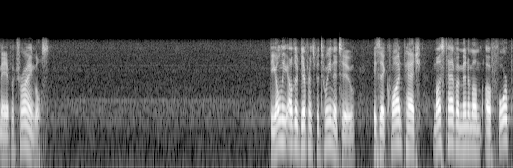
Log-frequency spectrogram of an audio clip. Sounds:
Speech

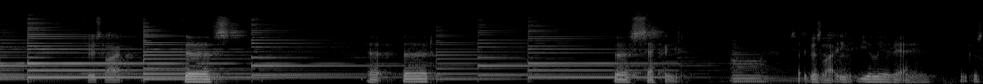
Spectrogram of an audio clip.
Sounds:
Speech, Music, Musical instrument, Acoustic guitar, Guitar, Plucked string instrument

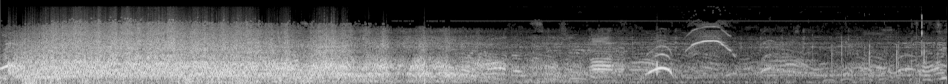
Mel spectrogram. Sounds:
Speech

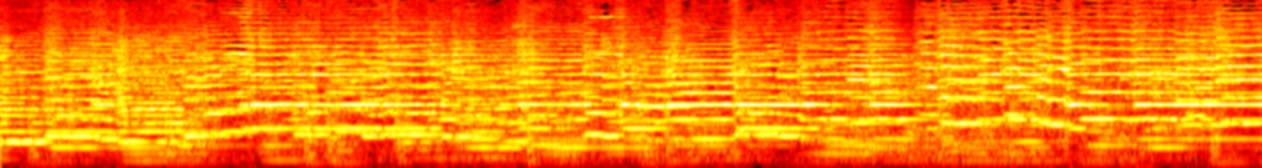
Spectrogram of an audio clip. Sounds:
Musical instrument, fiddle, Music

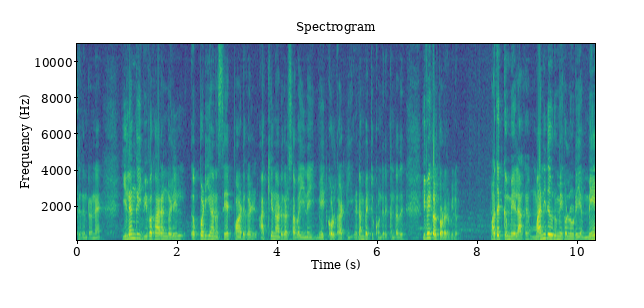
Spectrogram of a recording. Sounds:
Speech, Male speech

